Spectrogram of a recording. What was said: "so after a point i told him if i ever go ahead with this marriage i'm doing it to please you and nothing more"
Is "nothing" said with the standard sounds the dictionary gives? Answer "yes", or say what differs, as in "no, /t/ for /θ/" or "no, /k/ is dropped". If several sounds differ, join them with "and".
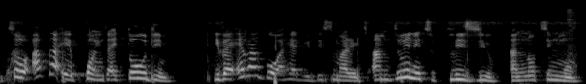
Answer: no, /t/ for /θ/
